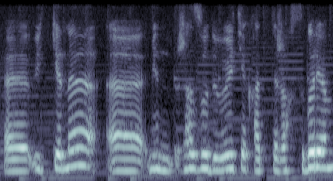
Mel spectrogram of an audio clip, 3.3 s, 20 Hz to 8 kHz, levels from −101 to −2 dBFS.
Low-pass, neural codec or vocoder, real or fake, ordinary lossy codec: 7.2 kHz; none; real; none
